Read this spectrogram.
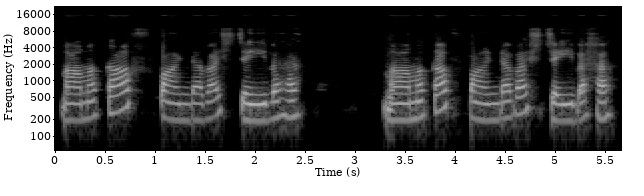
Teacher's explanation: অর্ধ হ, সাপেরা যেভাবে ফুঁস করে, একটু খেয়াল করবেন, হ সম্পূর্ণ নয়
